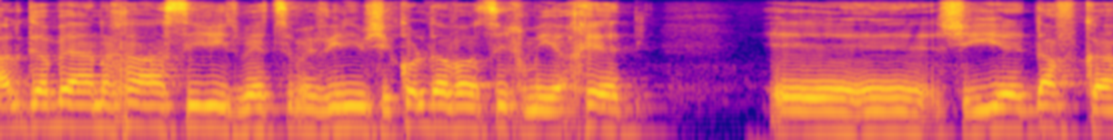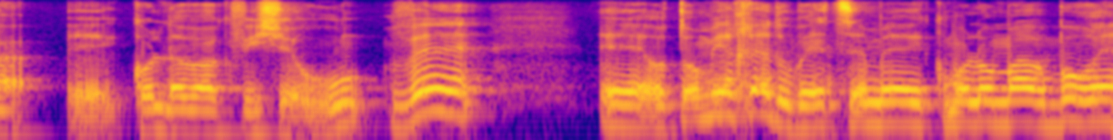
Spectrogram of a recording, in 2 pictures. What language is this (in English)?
Hebrew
